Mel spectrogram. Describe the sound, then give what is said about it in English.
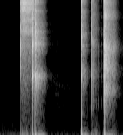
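A can of Helles beer from Falling Knife cracked open: a sharp snap with a bright fizzing hiss, then after a pause a few quick clicks and a second, stronger hiss that fades. “Let's give it a little crack. Get some new glasses. Cracking a beer. Here it goes.”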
